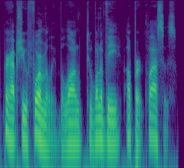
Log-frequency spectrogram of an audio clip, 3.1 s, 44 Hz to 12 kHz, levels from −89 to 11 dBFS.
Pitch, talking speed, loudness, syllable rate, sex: 105 Hz, 195 wpm, -20 LUFS, 6.6 syllables/s, male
